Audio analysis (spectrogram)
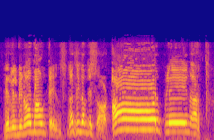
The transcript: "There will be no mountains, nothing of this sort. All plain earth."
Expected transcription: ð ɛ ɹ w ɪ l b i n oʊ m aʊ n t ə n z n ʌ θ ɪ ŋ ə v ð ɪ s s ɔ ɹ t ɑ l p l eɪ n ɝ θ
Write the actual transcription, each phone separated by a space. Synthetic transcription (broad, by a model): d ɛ ɹ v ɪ l b i n oʊ m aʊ n t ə n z n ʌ t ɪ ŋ ə v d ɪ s s ɔ ɹ t ɑ l p l eɪ n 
